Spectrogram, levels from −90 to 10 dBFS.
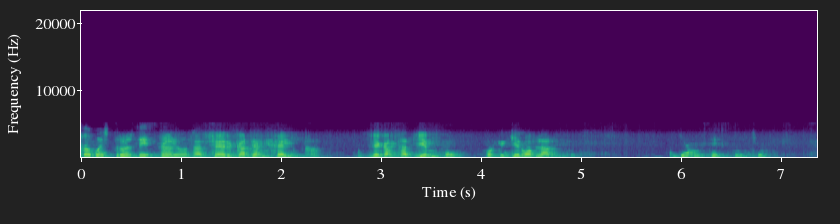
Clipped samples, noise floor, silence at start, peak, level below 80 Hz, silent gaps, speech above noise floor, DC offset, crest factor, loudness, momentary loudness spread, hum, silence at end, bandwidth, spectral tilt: under 0.1%; -59 dBFS; 0 s; -2 dBFS; -74 dBFS; none; 39 dB; under 0.1%; 18 dB; -20 LUFS; 16 LU; none; 0.5 s; 4.7 kHz; -4 dB/octave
